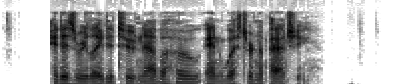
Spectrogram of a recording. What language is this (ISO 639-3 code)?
eng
